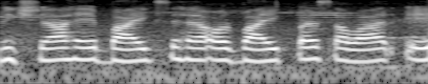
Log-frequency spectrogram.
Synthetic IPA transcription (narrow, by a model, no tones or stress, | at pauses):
ɾɪkʃaɦɛbaːɪkseɦɛɔːɾbaːɪk̚pɐɾsɐʋaːɾeː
